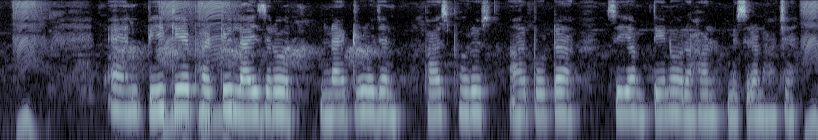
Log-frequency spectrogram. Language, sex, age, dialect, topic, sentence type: Magahi, female, 18-24, Northeastern/Surjapuri, agriculture, statement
